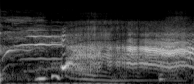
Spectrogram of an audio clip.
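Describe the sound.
A person lets out a loud, strained, shrill screech for about two seconds, voice wavering and rasping high-pitched throughout, imitating an unholy shriek as a mock mating call.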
